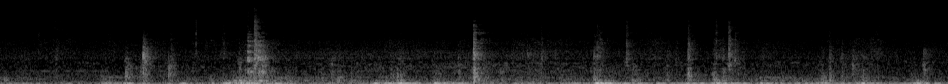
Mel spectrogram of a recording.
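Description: Footsteps and creaks on the wooden plank floor of a 1928 partly wooden railcar: irregular short knocks, one or two a second, over a low rumble.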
